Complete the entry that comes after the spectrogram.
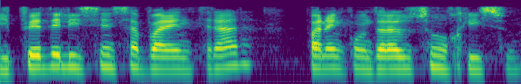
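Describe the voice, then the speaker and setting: A man with a non-native accent speaks at a high pitch and moderate pace, his intonation fairly even. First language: not Portuguese (speaking Portuguese). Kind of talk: Christmas homily told as a story.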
